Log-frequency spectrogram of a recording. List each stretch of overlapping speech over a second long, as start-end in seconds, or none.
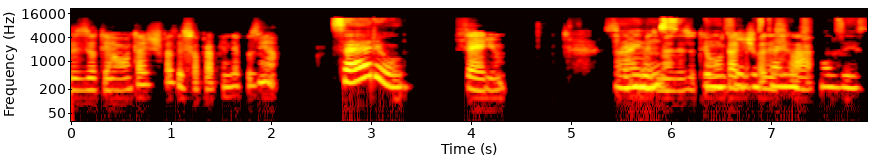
5.4-7.4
